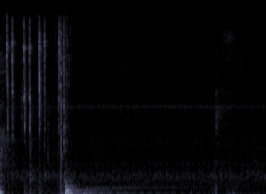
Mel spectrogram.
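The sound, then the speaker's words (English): Typing on a computer keyboard: a quick run of light key clicks fills the first second and ends in a heavier thump. Near silence follows; the whole thing is faint. “I can't talk and type at the same time.”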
